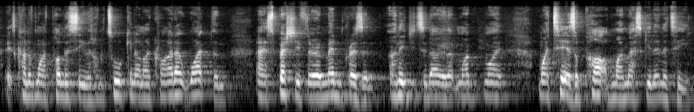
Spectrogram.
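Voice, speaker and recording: A middle-aged father speaking on stage, performing spoken word poetry with a rhythmic, rhymed delivery that swings from hushed to loud. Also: a little high, steady tone, fast talker.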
